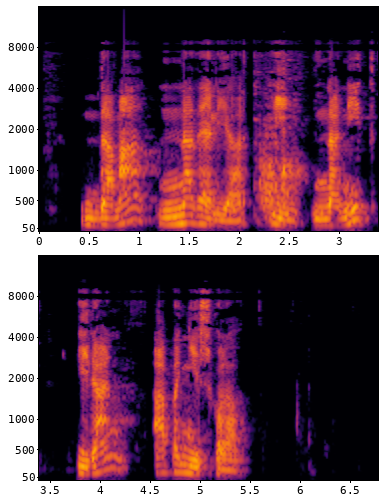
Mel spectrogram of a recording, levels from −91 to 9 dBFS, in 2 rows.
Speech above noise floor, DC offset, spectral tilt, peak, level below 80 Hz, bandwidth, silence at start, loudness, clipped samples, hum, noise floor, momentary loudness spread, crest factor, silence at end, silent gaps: 69 dB; under 0.1%; -4 dB/octave; 0 dBFS; -60 dBFS; 9.4 kHz; 0.45 s; -16 LUFS; under 0.1%; none; -85 dBFS; 10 LU; 18 dB; 1.35 s; none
